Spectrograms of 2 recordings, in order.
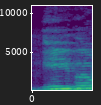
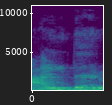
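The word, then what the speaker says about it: either: ईदर way will be fine, आप इसे ईदर भी प्रोनाउंस कर सकते हैं और आइदर भी प्रोनाउंस कर सकते हैं।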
